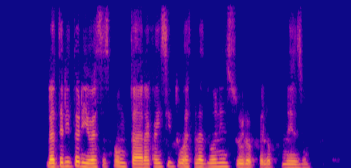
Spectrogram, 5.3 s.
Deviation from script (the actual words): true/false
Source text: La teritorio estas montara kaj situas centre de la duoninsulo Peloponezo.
true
